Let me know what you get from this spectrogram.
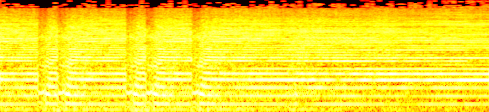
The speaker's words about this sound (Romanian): Celebra goarna de la Vibe FM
